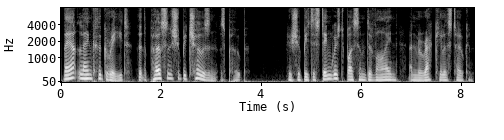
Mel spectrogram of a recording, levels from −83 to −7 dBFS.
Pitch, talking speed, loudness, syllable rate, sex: 120 Hz, 160 wpm, -20 LUFS, 4.9 syllables/s, male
